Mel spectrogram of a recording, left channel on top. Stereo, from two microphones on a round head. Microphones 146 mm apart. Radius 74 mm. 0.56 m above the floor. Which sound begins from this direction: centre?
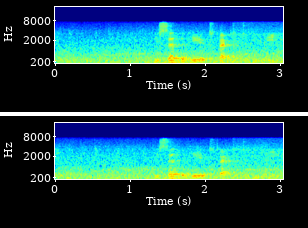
A man speaking, at 1.3 s.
